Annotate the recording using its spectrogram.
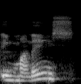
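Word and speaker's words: immanens: La palabra inmanencia viene obviamente inmanente, viene del latín que se pronuncia inmanens, que se encuentra conformado por dos partes claramente diferenciadas.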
